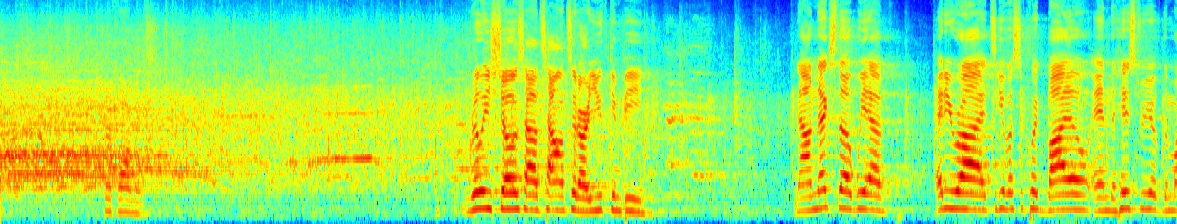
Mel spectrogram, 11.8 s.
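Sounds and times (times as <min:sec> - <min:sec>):
audience applause: 0:00.0 - 0:08.0
speech: 0:01.0 - 0:01.7, 0:04.6 - 0:06.6, 0:07.9 - 0:11.7.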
